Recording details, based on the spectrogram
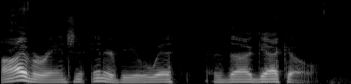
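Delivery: ordinary delivery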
